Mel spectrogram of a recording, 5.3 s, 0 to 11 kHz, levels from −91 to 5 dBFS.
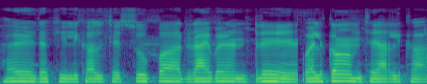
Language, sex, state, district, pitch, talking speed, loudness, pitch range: Angika, male, Bihar, Begusarai, 120 Hz, 100 wpm, -21 LUFS, 115-125 Hz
